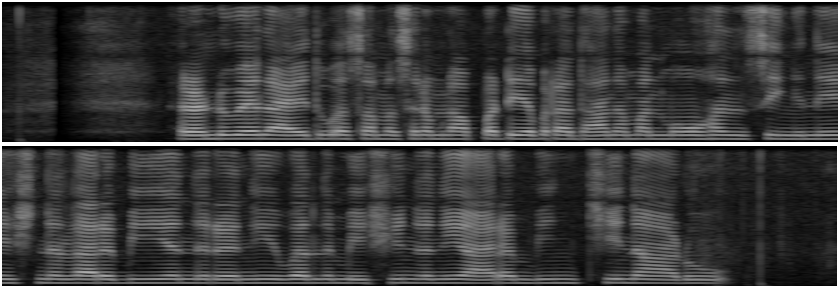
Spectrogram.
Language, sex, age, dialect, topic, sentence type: Telugu, female, 31-35, Southern, banking, statement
